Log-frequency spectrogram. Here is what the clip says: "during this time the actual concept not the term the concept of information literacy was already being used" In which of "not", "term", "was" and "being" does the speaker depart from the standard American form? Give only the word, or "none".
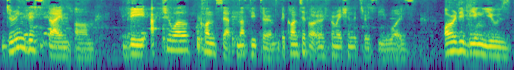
none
